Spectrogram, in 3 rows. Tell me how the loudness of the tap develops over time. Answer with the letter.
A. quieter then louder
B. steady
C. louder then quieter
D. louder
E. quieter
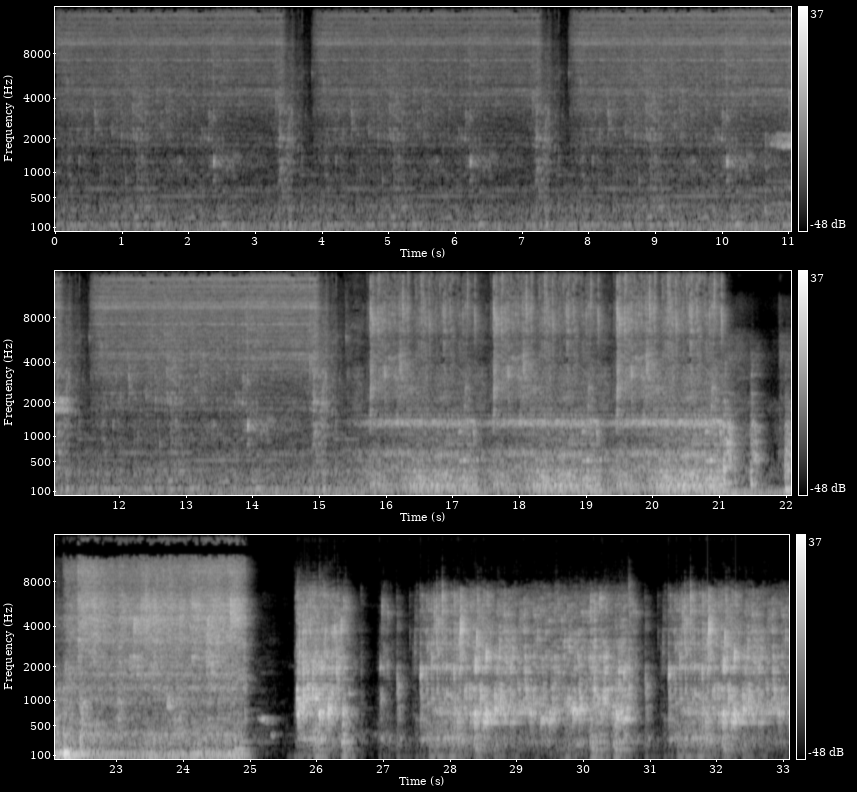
D.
